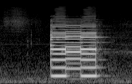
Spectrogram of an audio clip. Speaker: in this demonstration we have not hooked up an LED so you hear a beep blat for the missing LED and then beep beep beep whenever you hear a blat double check your connections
